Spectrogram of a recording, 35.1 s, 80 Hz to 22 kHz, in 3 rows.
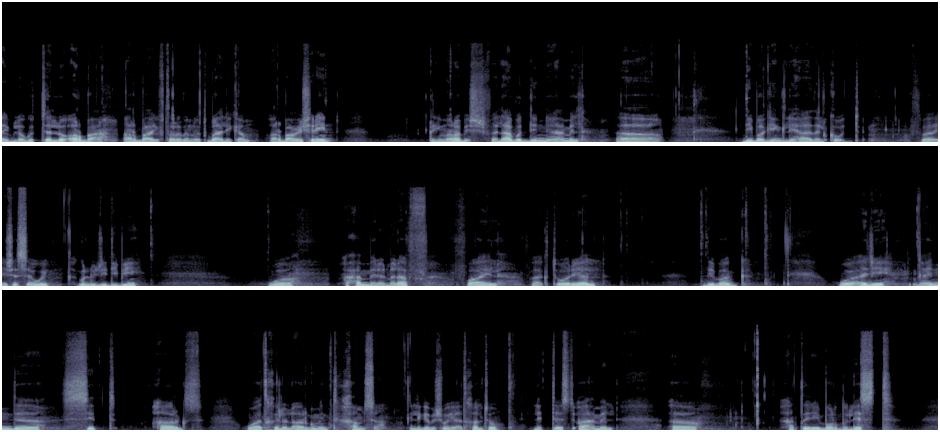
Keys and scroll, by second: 1.1 BackSpace, 1.4 4, 3.9 Return, 12.5-13.5 typing, 14.9 Return, 16.0-21.5 typing, 23.9-26.0 typing, 27.5 typing, 29.7 typing, 32.5 ctrl+l, 34.5-35.1 typing.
